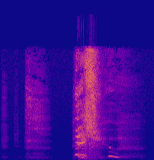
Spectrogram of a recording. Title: Itchy allergy sneezes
